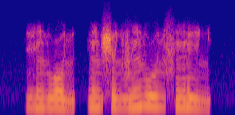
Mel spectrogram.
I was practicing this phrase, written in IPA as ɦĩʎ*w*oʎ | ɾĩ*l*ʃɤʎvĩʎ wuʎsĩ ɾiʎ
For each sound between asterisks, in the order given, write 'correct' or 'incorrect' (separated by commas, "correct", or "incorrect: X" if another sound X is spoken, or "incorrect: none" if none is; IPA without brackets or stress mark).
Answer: correct, incorrect: ʎ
